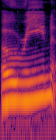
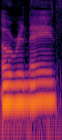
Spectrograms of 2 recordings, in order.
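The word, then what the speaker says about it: Au-Rene: at the Oh how do you say it Irene Oh Renee all right Oh Renee theater I think that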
